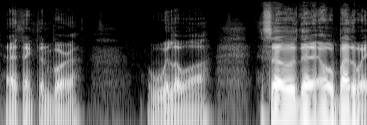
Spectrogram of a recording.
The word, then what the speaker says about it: williwaw: Some other ones that are that I mentioned at the beginning are the Willowa, which was The Willowa is a wind.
